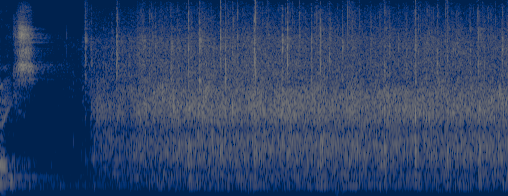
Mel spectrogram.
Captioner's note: audience applauding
